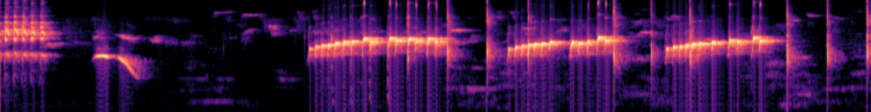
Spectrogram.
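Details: A greater green leafbird practising its song gives a few short whistles, then three long, even, high warbled phrases, each about a second long and slightly rising, separated by brief pauses and sharp clicks.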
